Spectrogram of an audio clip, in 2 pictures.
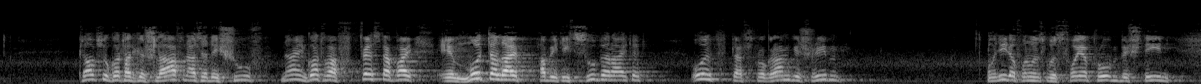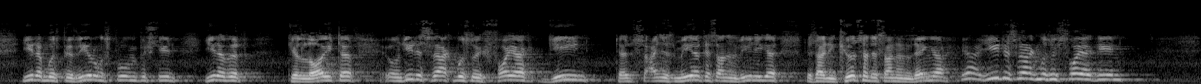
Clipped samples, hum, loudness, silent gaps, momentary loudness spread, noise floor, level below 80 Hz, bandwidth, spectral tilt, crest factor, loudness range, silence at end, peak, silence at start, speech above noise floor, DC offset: under 0.1%; none; -23 LUFS; none; 10 LU; -54 dBFS; -64 dBFS; 8.4 kHz; -7 dB/octave; 22 dB; 7 LU; 0.6 s; -2 dBFS; 0.8 s; 32 dB; under 0.1%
